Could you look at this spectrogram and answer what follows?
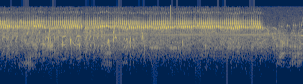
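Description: Grasshopper warbler reeling: a high, steady, insect-like trill that stops about five seconds in, with short chirps of other birds underneath.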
